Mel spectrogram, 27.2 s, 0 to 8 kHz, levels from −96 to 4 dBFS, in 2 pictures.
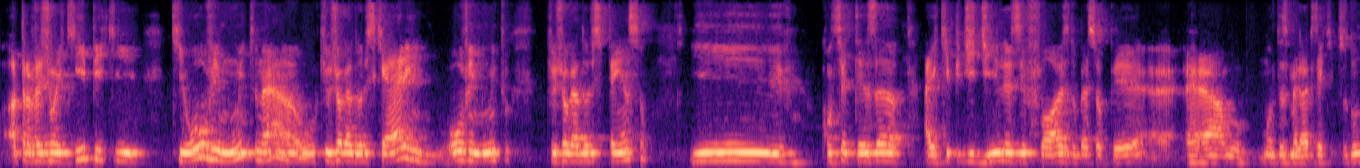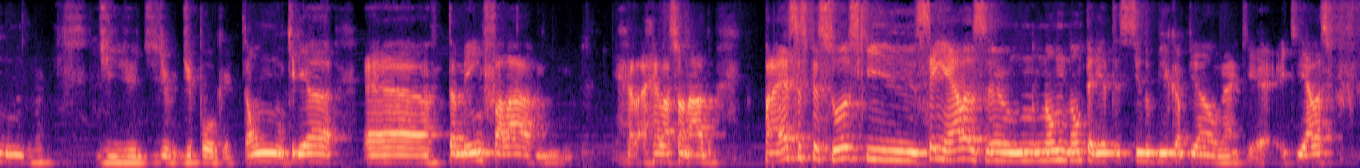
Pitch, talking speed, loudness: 150 Hz, 155 wpm, -15 LUFS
